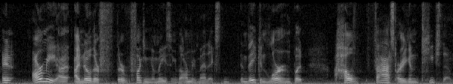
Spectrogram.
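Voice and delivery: usual speaking voice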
